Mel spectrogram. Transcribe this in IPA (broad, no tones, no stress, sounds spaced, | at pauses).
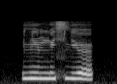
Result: lʲ œ̃ ŋ e sʲ lʲ œ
